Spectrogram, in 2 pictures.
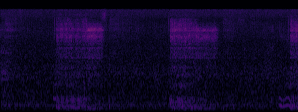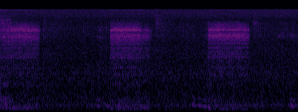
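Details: Rhythmic raspy, fluttering snores from a sleeping beagle, about five over twelve seconds, with quiet pauses between; loud snoring.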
